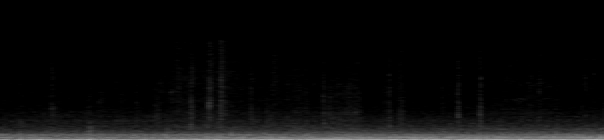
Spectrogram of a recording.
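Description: Steady engine and road rumble from inside a car braking and dropping to second gear on a narrow, fast country road, a constant low drone with no talk over it.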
